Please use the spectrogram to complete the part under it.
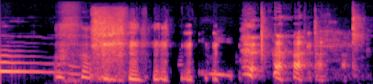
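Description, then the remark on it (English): A person briefly imitates a wolf howl, a short, clear, falling tone at the start, followed by chuckling and lively talk from other voices. “She's able to fight off some of the urges in her dream, but she does dream of werewolves and wolves.”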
